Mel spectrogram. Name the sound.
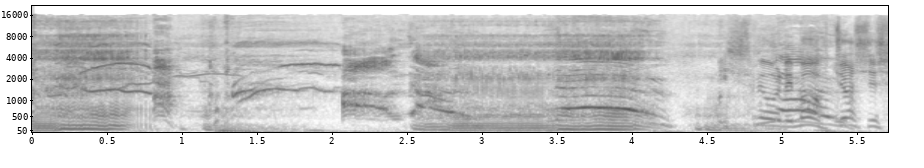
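person imitating loud snoring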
